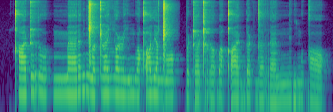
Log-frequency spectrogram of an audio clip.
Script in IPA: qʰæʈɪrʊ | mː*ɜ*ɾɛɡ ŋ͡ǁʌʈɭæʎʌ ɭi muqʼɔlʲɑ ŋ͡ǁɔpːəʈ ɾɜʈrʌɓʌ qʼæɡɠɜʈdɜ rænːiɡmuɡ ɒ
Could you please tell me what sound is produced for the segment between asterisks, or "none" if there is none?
æ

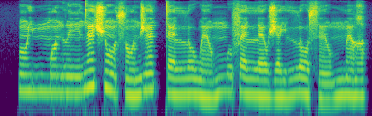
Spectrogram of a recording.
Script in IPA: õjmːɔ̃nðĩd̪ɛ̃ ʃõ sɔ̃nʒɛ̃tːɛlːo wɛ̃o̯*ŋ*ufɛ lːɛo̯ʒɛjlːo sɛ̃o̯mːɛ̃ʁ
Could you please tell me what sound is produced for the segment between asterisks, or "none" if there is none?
mː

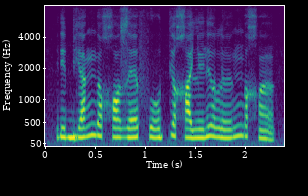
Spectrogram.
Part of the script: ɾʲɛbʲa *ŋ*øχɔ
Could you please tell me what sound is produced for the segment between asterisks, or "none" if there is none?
ŋ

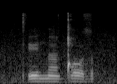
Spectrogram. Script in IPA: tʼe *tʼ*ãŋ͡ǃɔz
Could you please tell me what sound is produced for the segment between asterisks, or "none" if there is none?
n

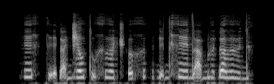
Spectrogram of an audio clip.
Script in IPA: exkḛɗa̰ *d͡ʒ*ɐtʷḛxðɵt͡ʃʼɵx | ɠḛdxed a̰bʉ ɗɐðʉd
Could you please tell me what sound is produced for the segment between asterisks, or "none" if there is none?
d͡ʒ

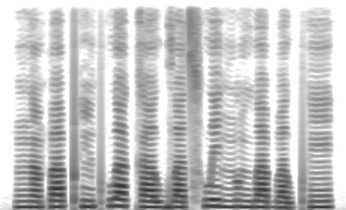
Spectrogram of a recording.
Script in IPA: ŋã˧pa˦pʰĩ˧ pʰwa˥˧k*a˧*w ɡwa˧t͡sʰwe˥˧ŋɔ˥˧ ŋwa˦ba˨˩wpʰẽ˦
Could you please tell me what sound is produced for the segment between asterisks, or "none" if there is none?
a˧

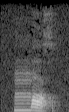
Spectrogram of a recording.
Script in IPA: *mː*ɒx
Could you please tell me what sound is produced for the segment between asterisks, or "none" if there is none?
mː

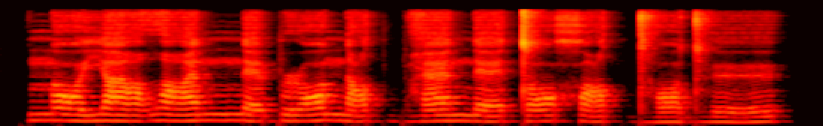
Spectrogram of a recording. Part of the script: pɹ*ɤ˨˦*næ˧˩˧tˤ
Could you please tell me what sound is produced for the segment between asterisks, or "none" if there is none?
ɔ˨˦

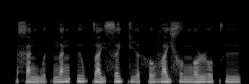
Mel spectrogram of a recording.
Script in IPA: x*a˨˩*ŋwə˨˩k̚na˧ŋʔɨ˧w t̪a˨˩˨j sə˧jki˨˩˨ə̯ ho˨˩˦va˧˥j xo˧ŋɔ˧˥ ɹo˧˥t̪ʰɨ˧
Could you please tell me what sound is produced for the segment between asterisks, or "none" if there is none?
a˨˩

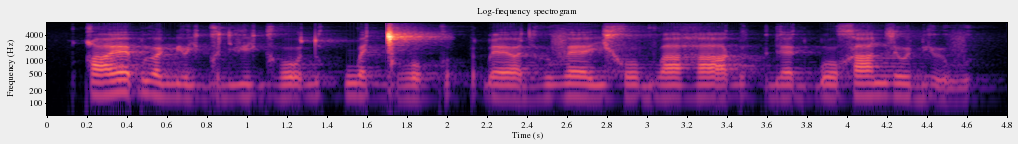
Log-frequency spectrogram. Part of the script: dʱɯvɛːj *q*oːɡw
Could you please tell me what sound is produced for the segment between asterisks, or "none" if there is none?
x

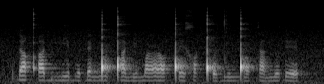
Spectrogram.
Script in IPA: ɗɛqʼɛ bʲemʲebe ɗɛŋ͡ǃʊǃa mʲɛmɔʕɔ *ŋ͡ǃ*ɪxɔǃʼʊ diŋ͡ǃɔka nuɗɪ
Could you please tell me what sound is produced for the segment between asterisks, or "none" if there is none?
ǃ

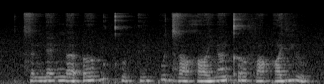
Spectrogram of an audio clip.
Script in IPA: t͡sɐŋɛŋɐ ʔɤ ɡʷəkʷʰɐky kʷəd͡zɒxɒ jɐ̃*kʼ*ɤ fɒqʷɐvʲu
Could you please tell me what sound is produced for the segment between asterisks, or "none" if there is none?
kʼ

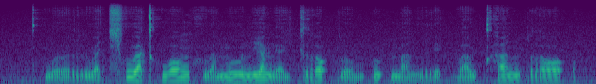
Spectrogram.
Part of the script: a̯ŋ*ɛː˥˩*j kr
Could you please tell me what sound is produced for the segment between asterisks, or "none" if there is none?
ɛː˩˦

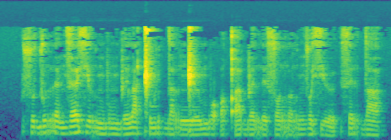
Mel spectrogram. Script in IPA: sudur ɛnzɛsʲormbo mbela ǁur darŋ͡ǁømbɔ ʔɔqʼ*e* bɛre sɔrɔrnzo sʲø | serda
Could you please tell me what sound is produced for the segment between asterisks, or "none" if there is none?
ɛ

